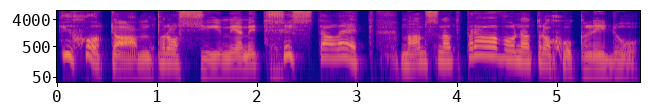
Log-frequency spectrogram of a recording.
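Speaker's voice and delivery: put-on a three-hundred-year-old turtle yelling through the wall; old turtle shouting. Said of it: "bouchá a volá".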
